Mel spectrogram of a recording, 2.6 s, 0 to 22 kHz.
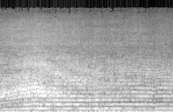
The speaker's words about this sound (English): The drone shoots skyward, flying at about 160 feet. It's preloaded with a flight path by the UConn team.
